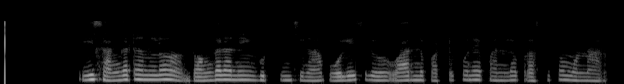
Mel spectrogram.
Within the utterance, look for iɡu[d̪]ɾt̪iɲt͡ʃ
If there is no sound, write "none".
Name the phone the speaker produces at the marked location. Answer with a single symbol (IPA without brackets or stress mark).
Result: none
